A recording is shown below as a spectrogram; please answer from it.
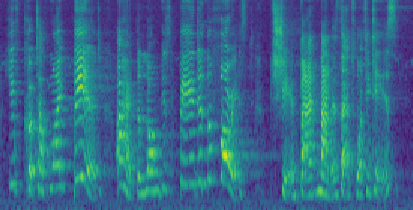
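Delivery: shrill, very loud, furious little dwarf voice. Narrator reading the little dwarf after his beard is cut off, angry dwarf crying out. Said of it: "they saw it was a little dwarf with a red, / they saw it was a little dwarf with a red, angry face, and it caught his very long beard on a piece of wood that was attached to the tree trunk. / he said".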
